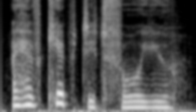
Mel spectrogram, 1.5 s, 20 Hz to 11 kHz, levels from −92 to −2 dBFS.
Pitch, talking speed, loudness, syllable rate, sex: 195 Hz, 245 wpm, -18 LUFS, 5.2 syllables/s, female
